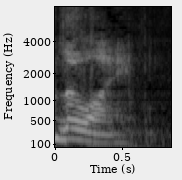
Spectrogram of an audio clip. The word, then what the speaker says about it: Luai: Now, one of the really popular players, now I hope I pronounced his name correctly, Jerome Laluaia. – No. – Doesn't feel like it was done correctly. – Jerome Luai. – Lovely guy. Correct, yeah.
